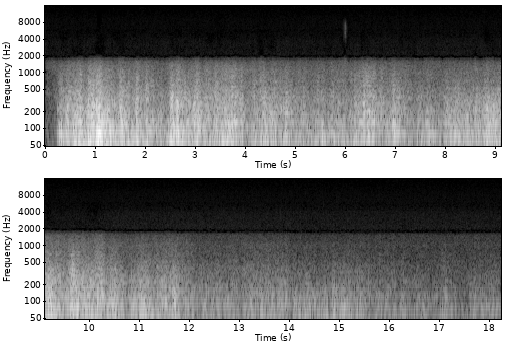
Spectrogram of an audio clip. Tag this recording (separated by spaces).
west-coast lightning thunder storm weather north-america ambient thunder-clap thunder-roll field-recording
